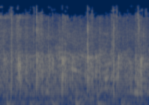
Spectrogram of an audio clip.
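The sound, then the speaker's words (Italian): Audience applause greeting a newly introduced guest, a continuous patter of many hands at moderate, even loudness with a few sharper claps standing out. “Un applauso.”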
